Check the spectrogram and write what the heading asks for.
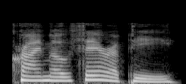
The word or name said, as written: crymotherapy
